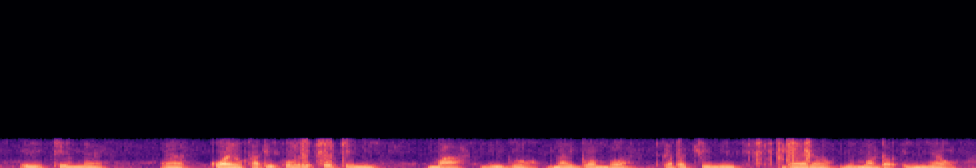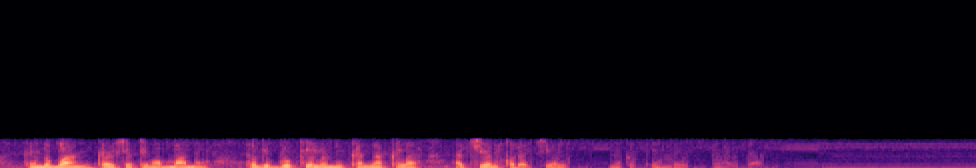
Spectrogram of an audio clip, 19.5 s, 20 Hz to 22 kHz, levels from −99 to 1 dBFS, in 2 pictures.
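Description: Tandem speech coding runs throughout the speech: the sound passes through three low-rate speech coders in a row, each re-coding the last one's damage. The result is rough, muffled and warbly, with nothing above 3.7 kHz.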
